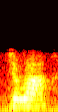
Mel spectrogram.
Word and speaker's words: Zera: The singular word seed used in Genesis 3:15 is from the Hebrew word translated from word 2233, and I will spell it Z-E-R-A, Zerah, and means seed, fruit, plant, sowing time, prosperity.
